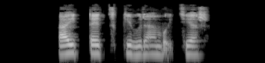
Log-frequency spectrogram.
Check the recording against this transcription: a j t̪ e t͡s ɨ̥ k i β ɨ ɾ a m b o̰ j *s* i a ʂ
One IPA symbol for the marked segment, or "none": t͡s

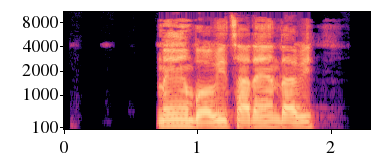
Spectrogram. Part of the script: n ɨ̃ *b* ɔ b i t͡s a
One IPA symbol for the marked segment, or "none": b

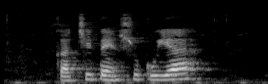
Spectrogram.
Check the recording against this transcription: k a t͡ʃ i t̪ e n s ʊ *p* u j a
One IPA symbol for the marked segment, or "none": k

